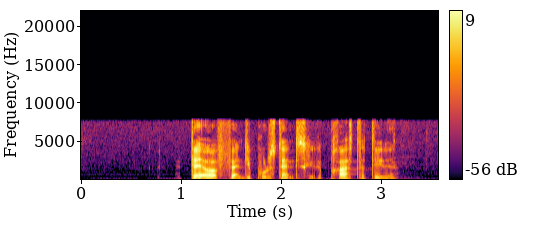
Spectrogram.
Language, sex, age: Danish, male, 26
